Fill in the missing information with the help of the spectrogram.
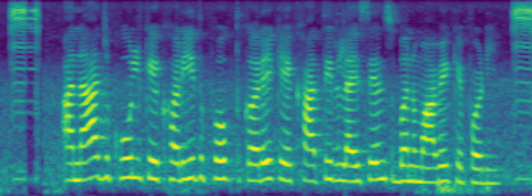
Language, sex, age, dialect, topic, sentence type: Bhojpuri, female, 18-24, Northern, agriculture, statement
